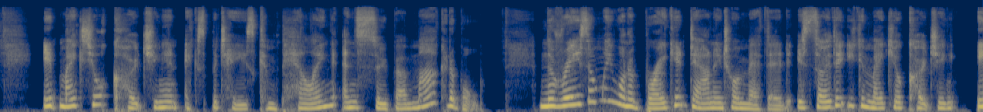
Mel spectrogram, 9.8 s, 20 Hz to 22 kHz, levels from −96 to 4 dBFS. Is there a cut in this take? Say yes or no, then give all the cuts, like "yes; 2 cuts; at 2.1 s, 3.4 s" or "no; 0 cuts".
no; 0 cuts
